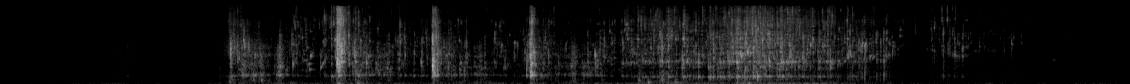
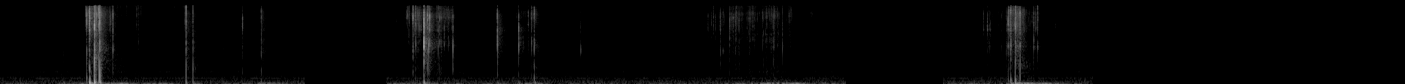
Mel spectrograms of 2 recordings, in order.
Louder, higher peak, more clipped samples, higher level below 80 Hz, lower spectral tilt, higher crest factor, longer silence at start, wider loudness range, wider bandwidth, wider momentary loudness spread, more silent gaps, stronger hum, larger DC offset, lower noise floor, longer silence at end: about the same, -32 LUFS vs -31 LUFS; second, -4 dBFS vs 0 dBFS; neither; second, -64 dBFS vs -52 dBFS; about the same, 0.5 dB/octave vs -0.5 dB/octave; second, 34 dB vs 40 dB; first, 2.25 s vs 0.6 s; second, 11 LU vs 18 LU; about the same, 17 kHz vs 17 kHz; second, 20 LU vs 26 LU; neither; neither; neither; second, -78 dBFS vs under -90 dBFS; second, 1.15 s vs 3.45 s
